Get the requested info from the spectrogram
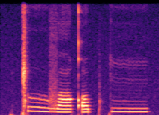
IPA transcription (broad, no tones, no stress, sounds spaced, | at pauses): ǁ ɯ v a qʼ u p k i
